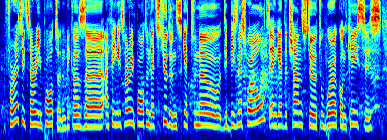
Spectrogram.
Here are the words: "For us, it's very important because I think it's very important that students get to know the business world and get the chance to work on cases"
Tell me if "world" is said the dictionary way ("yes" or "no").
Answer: yes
